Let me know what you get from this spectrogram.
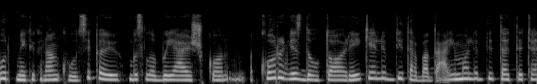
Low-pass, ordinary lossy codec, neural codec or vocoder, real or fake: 10.8 kHz; MP3, 64 kbps; codec, 24 kHz, 0.9 kbps, WavTokenizer, medium speech release version 1; fake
